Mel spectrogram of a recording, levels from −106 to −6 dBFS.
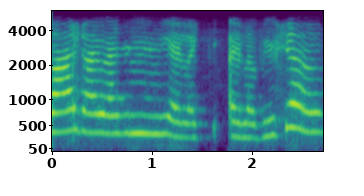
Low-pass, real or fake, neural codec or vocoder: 5.4 kHz; fake; codec, 44.1 kHz, 7.8 kbps, DAC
